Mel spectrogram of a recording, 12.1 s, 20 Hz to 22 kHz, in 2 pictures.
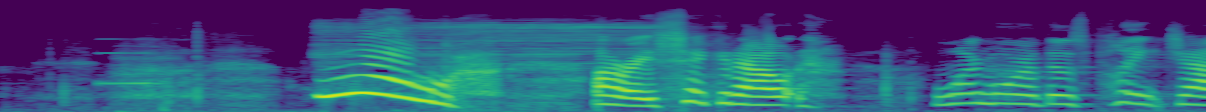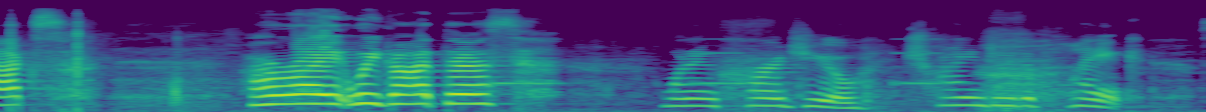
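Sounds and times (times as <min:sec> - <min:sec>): woman whooping cry: 0:01.6 - 0:02.4.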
